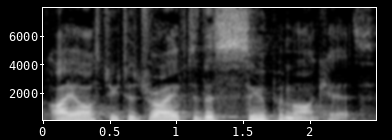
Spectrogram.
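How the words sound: The word supermarket carries the main stress. They should have gone to the supermarket, not the neighbour's. "I'm contrasting supermarket with neighbour, using contrastive stress"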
